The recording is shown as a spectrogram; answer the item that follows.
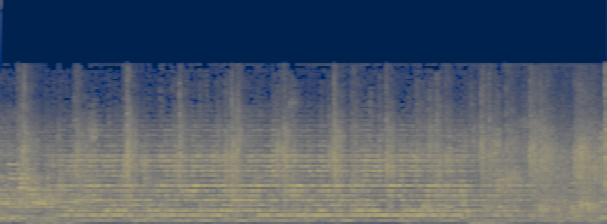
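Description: Live electronic noise music from effects pedals and electronic devices: several steady high tones drone together over a noisy hiss, with two short bursts of low rumble, just after the start and about five seconds in.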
